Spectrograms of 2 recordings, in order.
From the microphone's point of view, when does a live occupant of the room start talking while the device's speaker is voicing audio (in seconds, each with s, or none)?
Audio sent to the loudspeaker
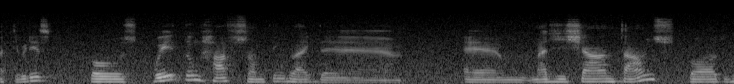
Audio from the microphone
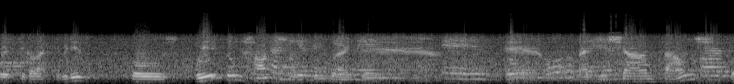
2.4 s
